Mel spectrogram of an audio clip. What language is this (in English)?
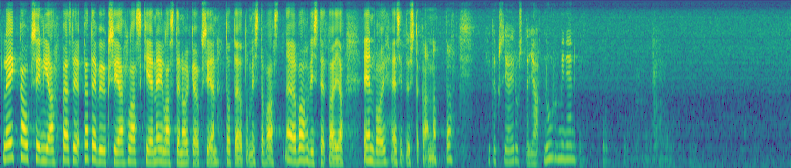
Finnish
